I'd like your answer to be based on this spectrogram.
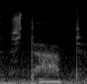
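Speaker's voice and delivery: hushed suspense, barely voiced; a spooky storyteller's whisper. A narrator's reading. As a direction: breathe the word out in a whisper. Narrator hushes suspense word.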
